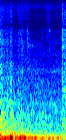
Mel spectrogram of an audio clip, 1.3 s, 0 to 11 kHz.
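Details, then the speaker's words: Mahindra Bolero pickup with check light blinking at key-on: starter churns unevenly with no catch; crank no start, fixed by disconnecting the wire for 10 seconds and reconnecting. "பாருங்க நான் self அடிக்கிறேன். Start ஆகாது."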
